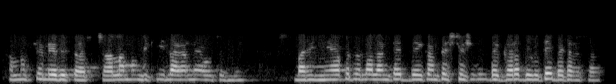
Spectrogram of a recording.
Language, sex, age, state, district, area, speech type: Telugu, male, 18-30, Telangana, Jangaon, rural, conversation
